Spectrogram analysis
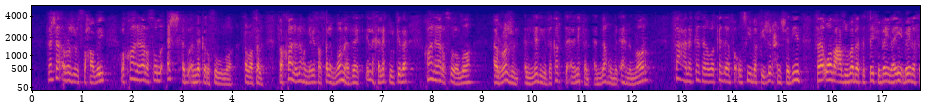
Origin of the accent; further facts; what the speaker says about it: Egypt; المثل عندنا في مصر بيقول اختار الجار قبل الدار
